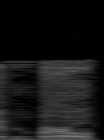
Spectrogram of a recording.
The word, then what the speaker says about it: Edinburgh: you know just to point out it's it's pronounced Edinburough because it comes from Edinburough Scotland so um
